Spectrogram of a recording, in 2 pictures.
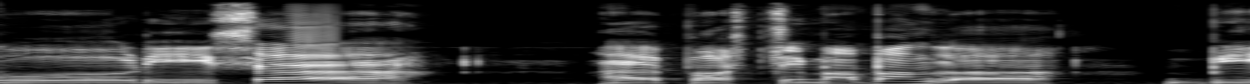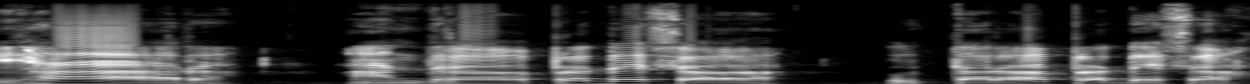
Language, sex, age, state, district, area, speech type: Odia, male, 60+, Odisha, Bhadrak, rural, spontaneous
